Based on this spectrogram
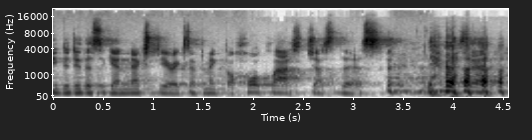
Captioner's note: laughter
